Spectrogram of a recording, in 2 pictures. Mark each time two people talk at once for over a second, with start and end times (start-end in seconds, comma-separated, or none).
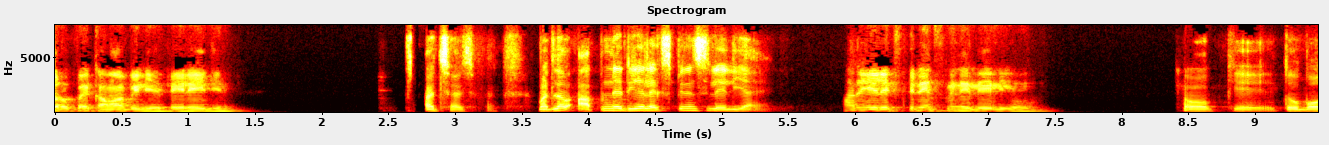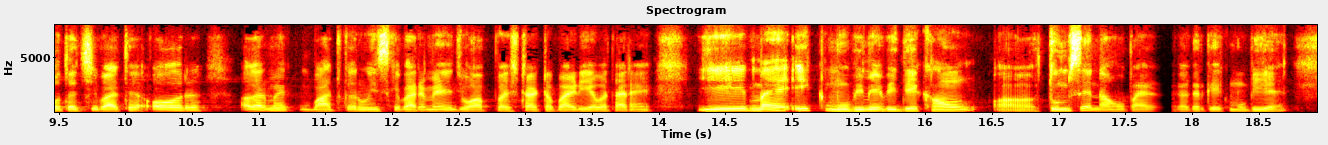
none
